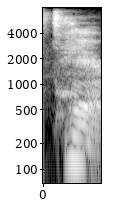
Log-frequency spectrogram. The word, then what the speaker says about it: tear: So it looks like tear, but it's tear. It's an irregular pronunciation.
